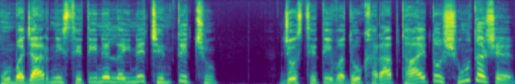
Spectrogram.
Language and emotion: Gujarati, fearful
